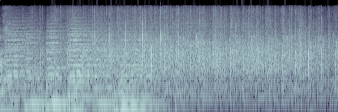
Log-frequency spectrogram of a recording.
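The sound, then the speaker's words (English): Loud, dense audience applause and cheering greet Barack Obama, introduced as the next president of the United States, holding steady for the whole stretch with no break. “That being said, please help me welcome the next president of the United States, Barack Hussein Obama!”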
